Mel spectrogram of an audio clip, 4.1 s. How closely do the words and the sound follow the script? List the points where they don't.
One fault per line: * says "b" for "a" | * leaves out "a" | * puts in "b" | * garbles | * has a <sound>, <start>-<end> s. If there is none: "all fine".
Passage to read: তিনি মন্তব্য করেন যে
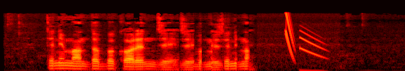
* garbles
* has a chirp, 2.9-3.3 s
